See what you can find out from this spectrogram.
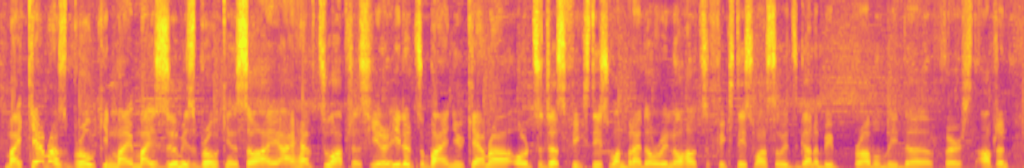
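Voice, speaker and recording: A man's voice: fairly high pitch, fast talker, few pauses, darkish tone, faint music behind. A young man from Romania with a Romanian accent, talking casually to camera as a vlogger and rambling with many fillers and restarts.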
